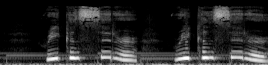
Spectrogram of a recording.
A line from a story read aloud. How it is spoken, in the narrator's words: cried the goose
